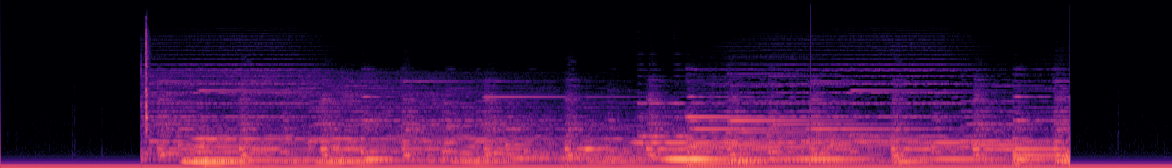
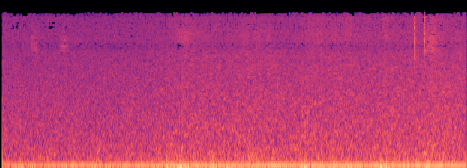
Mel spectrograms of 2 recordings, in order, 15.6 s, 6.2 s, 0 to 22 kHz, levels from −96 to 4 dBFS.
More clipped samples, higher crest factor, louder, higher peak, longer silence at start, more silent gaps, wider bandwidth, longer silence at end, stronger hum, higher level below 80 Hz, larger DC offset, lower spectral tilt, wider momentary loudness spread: neither; about the same, 20 dB vs 16 dB; second, -30 LUFS vs -20 LUFS; second, -12 dBFS vs -2 dBFS; first, 1.85 s vs 0.05 s; neither; second, 11.5 kHz vs 17 kHz; first, 1.35 s vs 0 s; neither; second, -48 dBFS vs -18 dBFS; first, 1% vs under 0.1%; first, -8.5 dB/octave vs -3.5 dB/octave; first, 12 LU vs 6 LU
